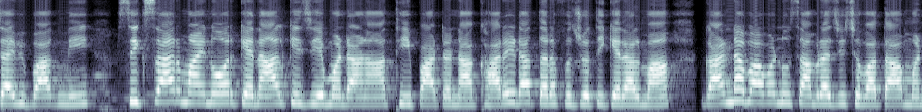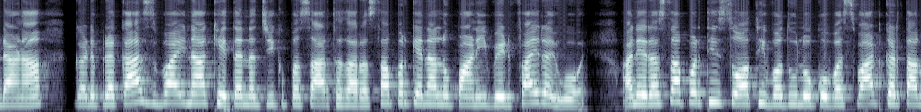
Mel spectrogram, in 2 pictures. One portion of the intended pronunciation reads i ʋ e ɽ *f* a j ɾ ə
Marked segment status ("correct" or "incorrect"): correct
